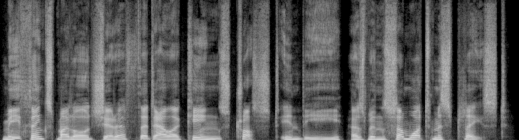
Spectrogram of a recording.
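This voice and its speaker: A man's voice: a little high, expressive, takes it slowly, a bit bright, no room sound, studio quality. A man playing a reproachful medieval Lord Chancellor in an audio drama, formal and theatrical in archaic English.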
